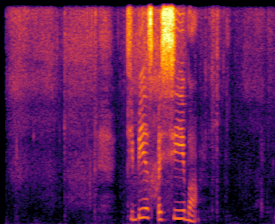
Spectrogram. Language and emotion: Russian, positive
